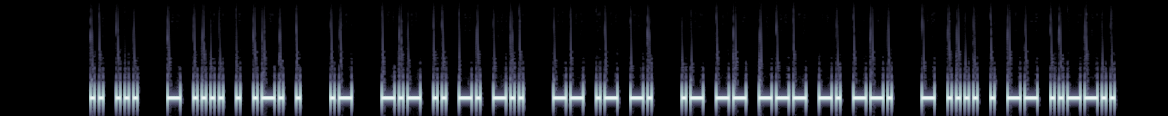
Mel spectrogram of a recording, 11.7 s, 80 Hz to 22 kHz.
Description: Morse code, heard as a keyed tone, about 28 wpm, 700 Hz. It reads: IS THERE A KIND MAN AMONG THEM?
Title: Sentences from Top 1000 Words - Review Part 3 - 28wpm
